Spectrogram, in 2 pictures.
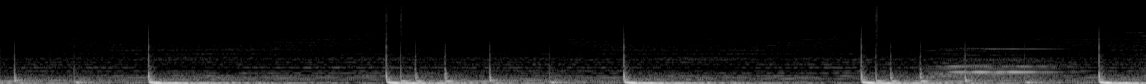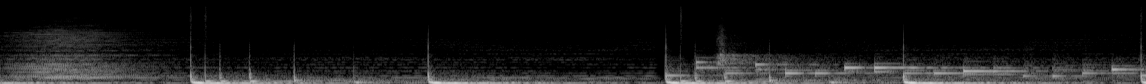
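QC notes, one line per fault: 10.33 to 11.27 s, block size mismatch (truncated): a steady buzz at 46.9 Hz runs through the audio. One stage writes blocks, which fits 1024-sample blocks, and the next reads fewer, dropping each block's tail. Every cut repeats at the block rate. Pace and pitch stay about normal.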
